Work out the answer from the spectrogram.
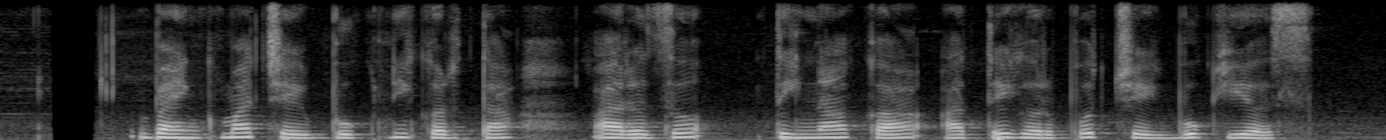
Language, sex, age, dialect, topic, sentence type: Marathi, female, 18-24, Northern Konkan, banking, statement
